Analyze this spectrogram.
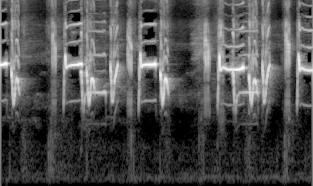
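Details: Clear-voiced prinia in drawn-out 'gacor ngalun' song: each phrase opens with a click, holds a level high whistle paired with a lower note, and ends in a swooping twist, phrases following closely one after another.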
